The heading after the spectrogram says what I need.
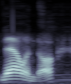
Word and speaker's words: Nowendoc: It's a question I get asked a lot, and it's actually pronounced Nowendock.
